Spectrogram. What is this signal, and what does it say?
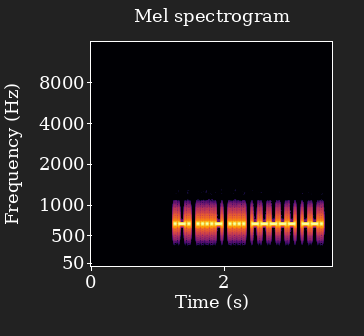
Morse code, heard as a keyed tone, about 36 wpm, 700 Hz. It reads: R4H0G
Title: Code Groups - 5 Letter:Numbers - 35wpm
